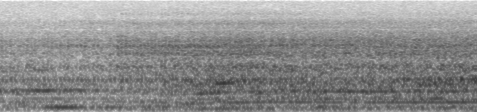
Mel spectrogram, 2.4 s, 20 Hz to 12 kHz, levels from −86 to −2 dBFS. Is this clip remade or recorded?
recorded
